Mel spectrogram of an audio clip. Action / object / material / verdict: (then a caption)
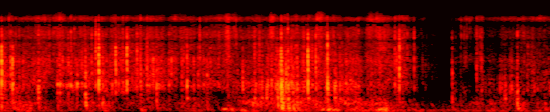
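scrape / reformed gym chalk block / chalk / none. Yellow-gloved hands press into a large, solid, lilac-tinted reformed gym chalk block with glitter in a round metal dish, crushing it with the fingertips and palms. The result is dense, bright crackling and crunching as it crumbles into powder and chunks, briefly fading near the end before softer crumbling resumes.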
